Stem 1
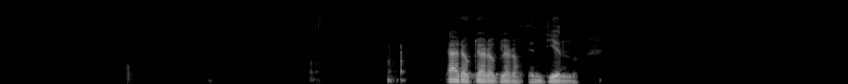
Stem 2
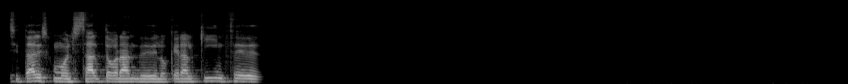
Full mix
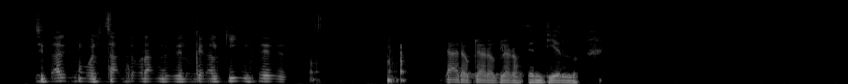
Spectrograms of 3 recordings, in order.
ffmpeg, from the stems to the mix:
ffmpeg -i stem1.wav -i stem2.wav -filter_complex "[0:a]acompressor=threshold=-28dB:ratio=6,volume=2.5dB,asplit=2[link_01][link_02];[1:a]acompressor=threshold=-33dB:ratio=8,aeval=exprs='val(0)*pow(10,-23*(0.5-0.5*cos(2*PI*5.8*n/s))/20)':channel_layout=same,adelay=250,volume=2dB[link_03];[link_02]apad=whole_len=385251[link_04];[link_03][link_04]sidechaincompress=threshold=-53dB:ratio=3:attack=16:release=1340[link_05];[link_01][link_05]amix=inputs=2:normalize=0,alimiter=level_in=2dB:limit=-24dB:level=0:latency=1:release=343,volume=-2dB" out.wav

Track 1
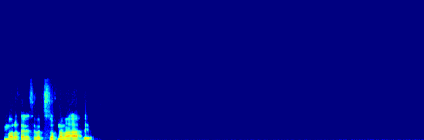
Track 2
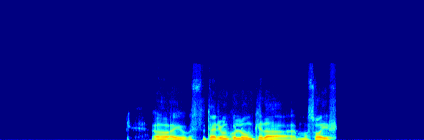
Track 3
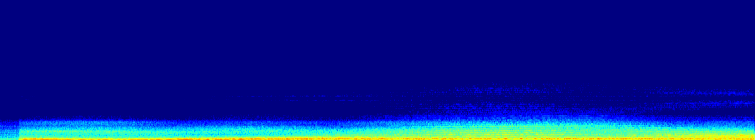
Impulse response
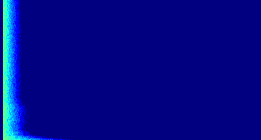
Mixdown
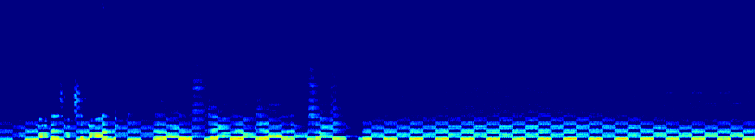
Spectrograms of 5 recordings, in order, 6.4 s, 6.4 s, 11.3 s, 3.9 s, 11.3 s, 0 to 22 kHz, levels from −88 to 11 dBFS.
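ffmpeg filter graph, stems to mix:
-filter_complex "[0:a]lowpass=frequency=2800:poles=1,deesser=0.85,adelay=450,volume=-3.5dB[link_01];[1:a]volume=-11.5dB,asplit=2[link_02][link_03];[link_03]volume=-8dB[link_04];[2:a]equalizer=frequency=410:width=0.34:gain=-11,volume=-4dB,asplit=3[link_05][link_06][link_07];[link_05]atrim=end=2.99,asetpts=PTS-STARTPTS,afade=type=out:start_time=2.986:duration=0.004:curve=hsin[link_08];[link_06]atrim=start=2.99:end=5.44,asetpts=PTS-STARTPTS,volume=0[link_09];[link_07]atrim=start=5.44,asetpts=PTS-STARTPTS,afade=type=in:duration=0.004:curve=hsin[link_10];[link_08][link_09][link_10]concat=n=3:v=0:a=1,asplit=2[link_11][link_12];[link_12]volume=-16dB[link_13];[link_02][link_11]amix=inputs=2:normalize=0,tremolo=f=2.1:d=0.48,acompressor=threshold=-33dB:ratio=6,volume=0dB[link_14];[3:a]atrim=start_sample=2205[link_15];[link_04][link_13]amix=inputs=2:normalize=0[link_16];[link_16][link_15]afir=irnorm=-1:irlink=0[link_17];[link_01][link_14][link_17]amix=inputs=3:normalize=0,equalizer=frequency=300:width_type=o:width=0.4:gain=12,afftfilt=real='re*gt(sin(2*PI*2.6*pts/sr)*(1-2*mod(floor(b*sr/1024/600),2)),0)':imag='im*gt(sin(2*PI*2.6*pts/sr)*(1-2*mod(floor(b*sr/1024/600),2)),0)':win_size=1024:overlap=0.75"

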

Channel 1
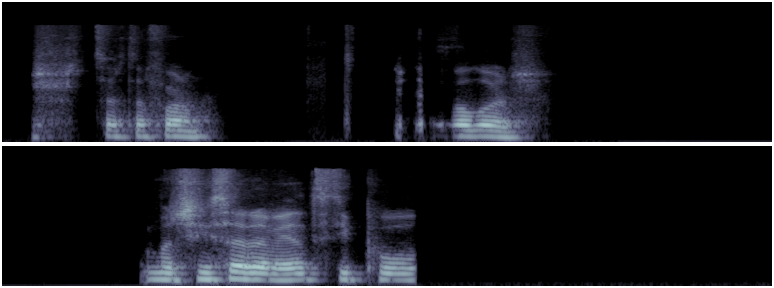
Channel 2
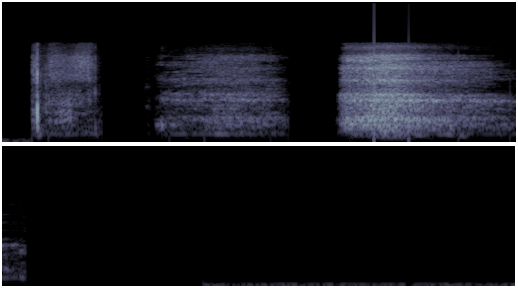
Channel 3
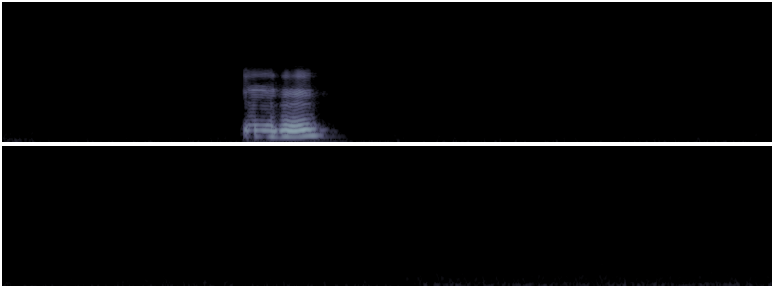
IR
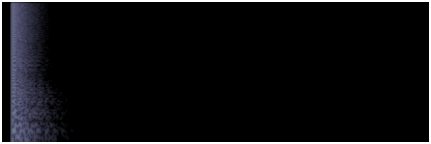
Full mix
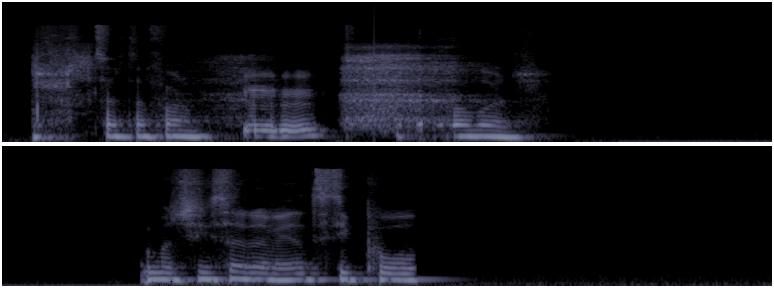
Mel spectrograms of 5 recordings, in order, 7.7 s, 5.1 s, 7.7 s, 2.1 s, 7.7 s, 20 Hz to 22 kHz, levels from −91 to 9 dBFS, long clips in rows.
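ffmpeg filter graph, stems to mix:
-filter_complex "[0:a]lowshelf=frequency=160:width_type=q:width=1.5:gain=9,bandreject=frequency=50:width_type=h:width=6,bandreject=frequency=100:width_type=h:width=6,bandreject=frequency=150:width_type=h:width=6,acrossover=split=190|3000[link_01][link_02][link_03];[link_02]acompressor=threshold=-35dB:ratio=6[link_04];[link_01][link_04][link_03]amix=inputs=3:normalize=0,volume=-5dB[link_05];[1:a]volume=-14.5dB[link_06];[2:a]volume=1dB[link_07];[link_05][link_06][link_07]amix=inputs=3:normalize=0,acompressor=threshold=-41dB:ratio=12"

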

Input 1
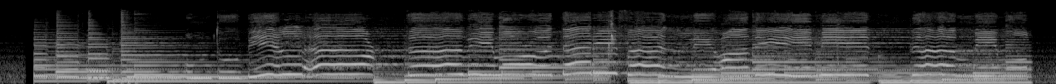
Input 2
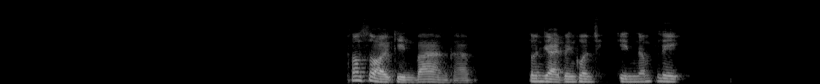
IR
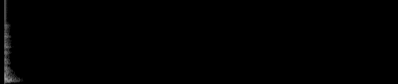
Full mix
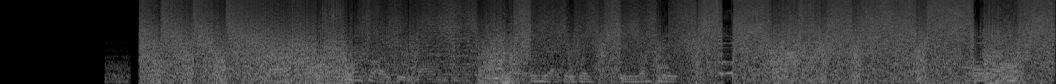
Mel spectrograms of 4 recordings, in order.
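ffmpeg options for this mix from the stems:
-filter_complex "[0:a]aeval=exprs='(mod(15*val(0)+1,2)-1)/15':channel_layout=same,adelay=1050,volume=-2dB[link_01];[1:a]alimiter=limit=-22dB:level=0:latency=1,volume=-1dB[link_02];[link_01][link_02]amix=inputs=2:normalize=0,alimiter=level_in=3dB:limit=-24dB:level=0:latency=1:release=433,volume=-3dB"

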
